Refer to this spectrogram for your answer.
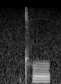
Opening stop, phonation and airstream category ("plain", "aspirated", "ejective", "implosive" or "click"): aspirated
